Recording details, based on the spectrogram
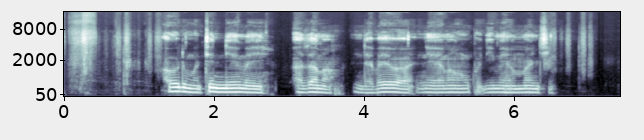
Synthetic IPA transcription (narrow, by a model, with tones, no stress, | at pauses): ʔa˦wdu˨mʊ˨tʊ˦˨mneː˦ma˨j | ʔa˨zɐ˦ma˨da˨ba˦jwa˨neː˦mɐ˦ŋkʷʊ̰˦ɗiː˦mʊ˦hɪ˦mːɐ˦nt͡ʃiː˨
